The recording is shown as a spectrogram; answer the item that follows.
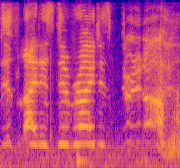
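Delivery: acted, piercing, very high-pitched, shrill scream. Recalling a cyclist who rode at them on a bike path, imitating a screaming cyclist. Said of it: "he was screaming".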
